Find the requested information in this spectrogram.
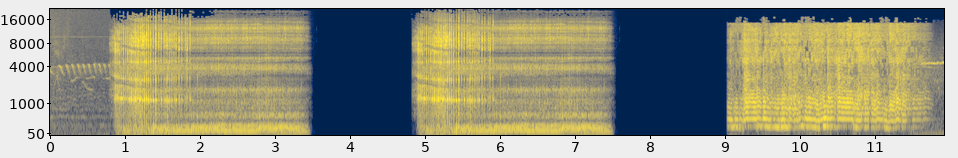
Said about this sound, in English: A sharp buzzing sound pierced the morning calm.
